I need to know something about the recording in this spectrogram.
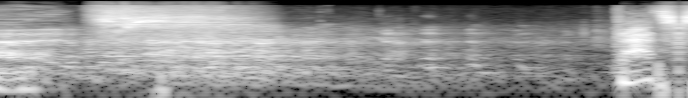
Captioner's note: laughter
